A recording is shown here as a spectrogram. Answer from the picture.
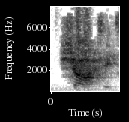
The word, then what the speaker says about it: Shanti: Shanti, so close.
